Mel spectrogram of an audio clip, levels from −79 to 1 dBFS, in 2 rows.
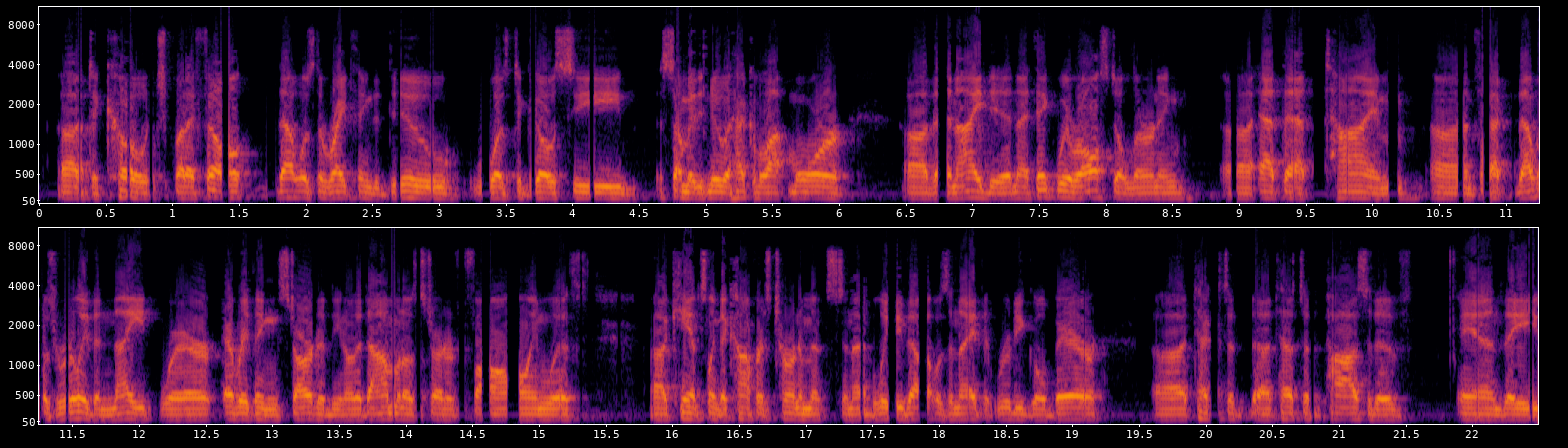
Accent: American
